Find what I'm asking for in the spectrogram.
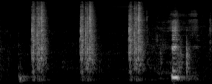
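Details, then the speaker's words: Canon 70D camera shooting without flash, after fixing a long-standing intermittent battery fault by cleaning dirty contacts with mouthwash: five crisp, evenly spaced shutter clacks about half a second apart; shutter firing normally. "Yes, we're back in business. Awesome, guys. It was just dirty contacts."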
